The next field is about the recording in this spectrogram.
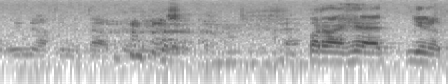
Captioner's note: audience laughs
